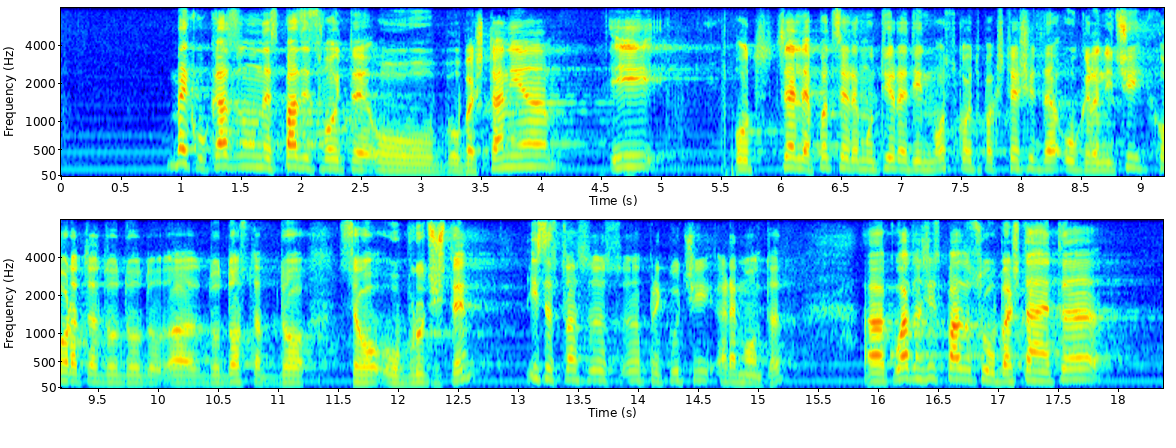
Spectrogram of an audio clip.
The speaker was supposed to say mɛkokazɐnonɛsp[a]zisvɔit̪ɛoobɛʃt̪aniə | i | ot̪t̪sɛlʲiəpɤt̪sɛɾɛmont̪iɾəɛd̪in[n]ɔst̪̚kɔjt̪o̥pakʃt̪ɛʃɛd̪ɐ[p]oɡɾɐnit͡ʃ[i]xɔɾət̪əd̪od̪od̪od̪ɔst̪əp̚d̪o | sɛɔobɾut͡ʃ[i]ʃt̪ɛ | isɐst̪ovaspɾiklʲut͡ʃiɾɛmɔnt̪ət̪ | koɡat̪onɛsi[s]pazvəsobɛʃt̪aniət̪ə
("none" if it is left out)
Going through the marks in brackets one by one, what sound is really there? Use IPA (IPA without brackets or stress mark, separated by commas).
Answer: a, m, ʔ, i, i, s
